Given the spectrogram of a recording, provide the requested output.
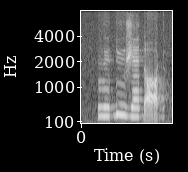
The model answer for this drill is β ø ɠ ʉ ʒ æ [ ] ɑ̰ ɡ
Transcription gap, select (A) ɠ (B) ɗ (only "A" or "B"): B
